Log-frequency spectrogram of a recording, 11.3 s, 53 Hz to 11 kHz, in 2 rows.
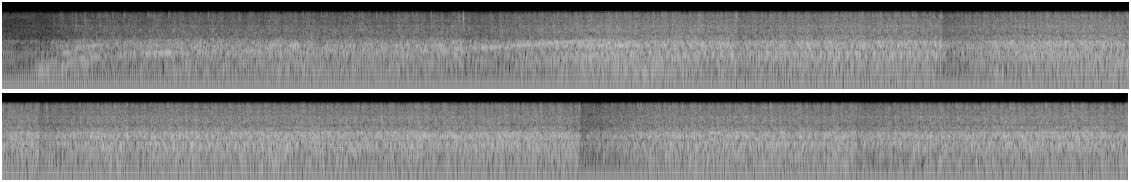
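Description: Husqvarna Practica 4010 sewing machine sewing under foot-pedal control, its motor speeding up over the first few seconds and then running steadily, with two brief slow-downs.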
